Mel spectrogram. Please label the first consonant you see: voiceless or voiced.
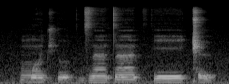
voiced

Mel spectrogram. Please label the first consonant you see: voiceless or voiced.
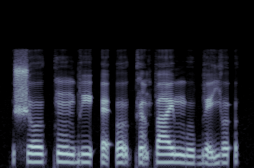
voiceless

